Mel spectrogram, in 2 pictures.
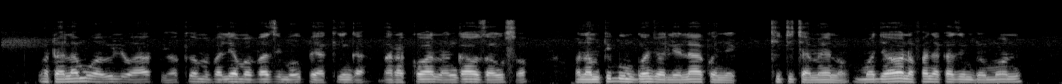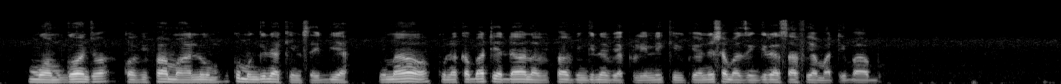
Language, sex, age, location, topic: Swahili, male, 25-35, Nakuru, health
